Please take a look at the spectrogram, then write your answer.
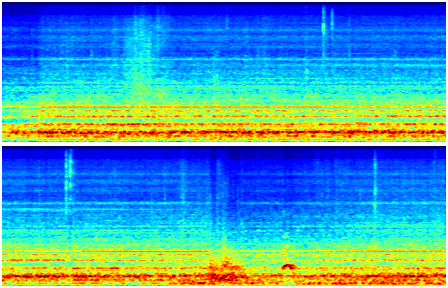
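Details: Gas furnace after no-heat troubleshooting, new filter fitted, door off: steady blower roar with constant mid-pitched hum, no rattles or squeals; furnace running normally.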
